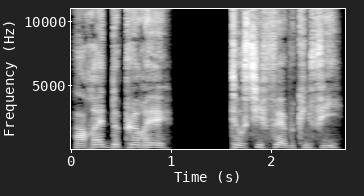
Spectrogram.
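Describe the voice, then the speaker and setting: An audiobook reader voicing a violent, contemptuous young man in a thriller, with a husky, dry voice. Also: medium pitch, steady tone, moderate pace, no echo. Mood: furious. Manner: harsh, contemptuous. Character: violent young male brother, menacing. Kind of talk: audiobook dialogue.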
